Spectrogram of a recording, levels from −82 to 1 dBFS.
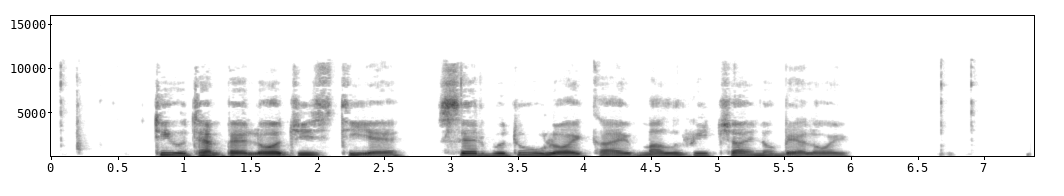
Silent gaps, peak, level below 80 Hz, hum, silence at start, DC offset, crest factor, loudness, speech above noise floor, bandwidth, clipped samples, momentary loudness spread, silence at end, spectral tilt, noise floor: none; -4 dBFS; -66 dBFS; none; 0.2 s; under 0.1%; 20 dB; -23 LUFS; over 68 dB; 11 kHz; under 0.1%; 10 LU; 1.4 s; -5.5 dB/octave; under -90 dBFS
